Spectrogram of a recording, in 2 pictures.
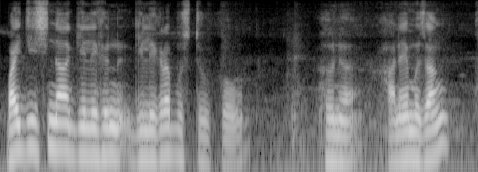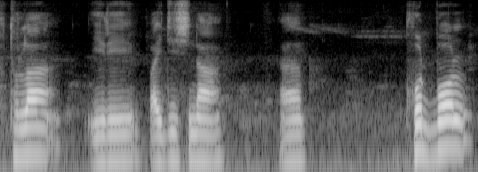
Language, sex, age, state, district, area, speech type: Bodo, male, 45-60, Assam, Chirang, rural, spontaneous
